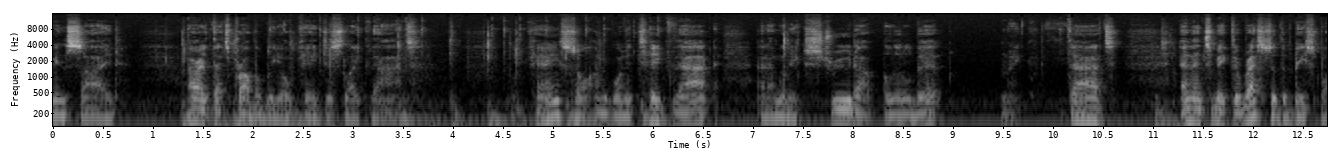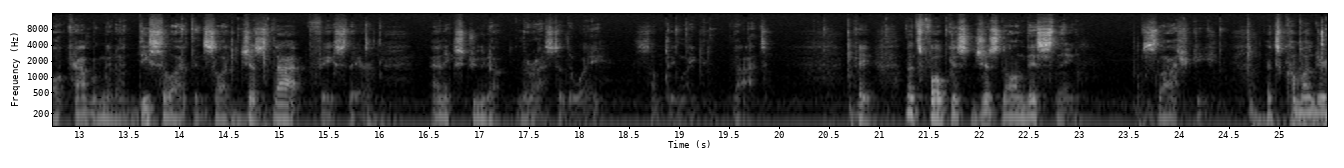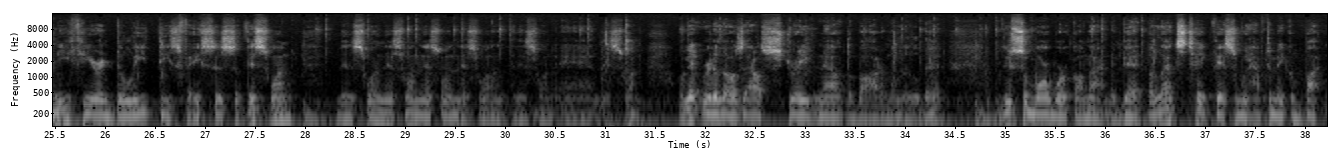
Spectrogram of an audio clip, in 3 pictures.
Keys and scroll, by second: 4.0 a, 7.3 e, 11.1 alt+a, 12.2 3, 15.9 e, 20.7 Tab, 23.6 /, 24.7 Tab, 25.2 alt+a, 26.6 3, 31.2 x.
